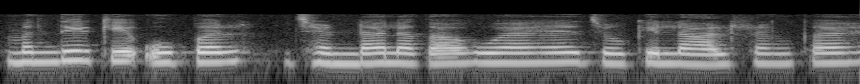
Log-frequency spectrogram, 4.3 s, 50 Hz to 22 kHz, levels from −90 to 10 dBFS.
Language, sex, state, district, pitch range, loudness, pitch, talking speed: Hindi, female, Uttar Pradesh, Lalitpur, 230-250 Hz, -14 LUFS, 240 Hz, 180 wpm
